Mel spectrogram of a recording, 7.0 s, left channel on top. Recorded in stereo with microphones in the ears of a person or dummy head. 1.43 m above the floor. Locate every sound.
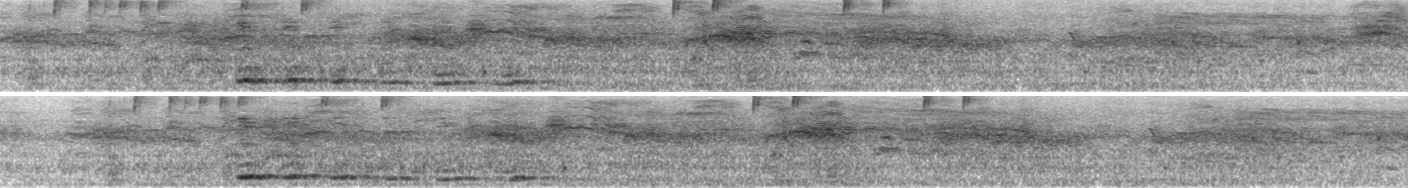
1.2 s laughter: 30° left (ahead or behind), 2.5 m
